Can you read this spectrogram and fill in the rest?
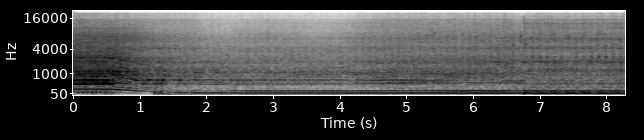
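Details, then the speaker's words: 1994 Euro-spec Ferrari F355 GTS, 80,000 miles, Capristo exhaust and high-flow cats, warm at idle during emissions test: steady V8 drone that wavers and stumbles, not a miss; rough idle. "you could hear that stumble that I mentioned on the test drive when it was just sitting there idling. It just kind of has like a, not a miss, but the idle is not as smo"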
